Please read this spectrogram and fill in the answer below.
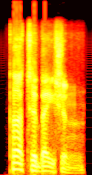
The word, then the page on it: perturbation: British English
